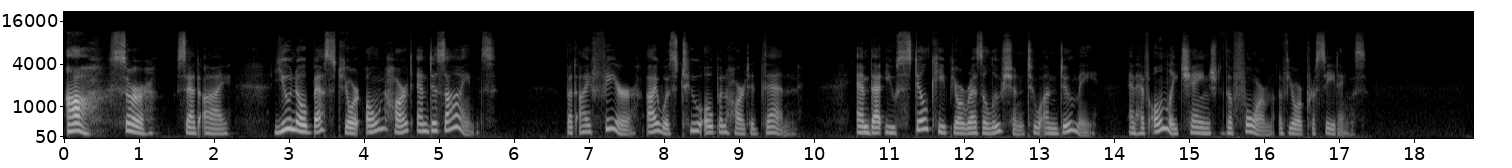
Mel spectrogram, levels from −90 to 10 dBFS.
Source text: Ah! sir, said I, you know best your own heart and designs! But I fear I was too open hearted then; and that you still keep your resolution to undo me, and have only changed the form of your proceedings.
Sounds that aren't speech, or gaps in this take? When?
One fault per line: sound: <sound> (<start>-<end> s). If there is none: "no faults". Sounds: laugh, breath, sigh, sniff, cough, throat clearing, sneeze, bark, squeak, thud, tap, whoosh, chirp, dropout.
no faults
